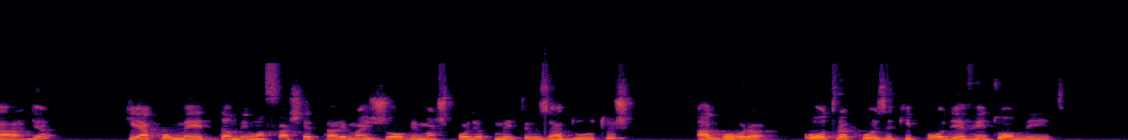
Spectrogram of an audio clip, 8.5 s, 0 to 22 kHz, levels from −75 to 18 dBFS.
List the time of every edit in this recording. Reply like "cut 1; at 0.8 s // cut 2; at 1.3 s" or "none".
cut 1; at 5.2 s

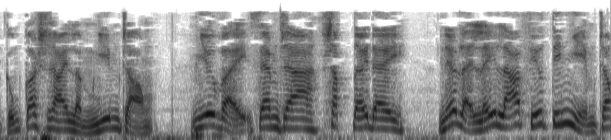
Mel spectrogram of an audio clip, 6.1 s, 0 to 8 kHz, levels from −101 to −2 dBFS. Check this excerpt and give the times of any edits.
cut 1; at 1.9 s

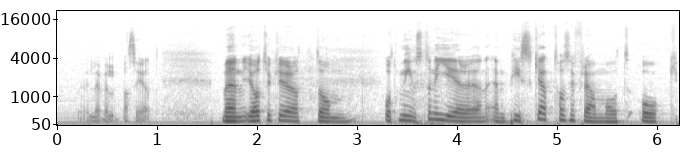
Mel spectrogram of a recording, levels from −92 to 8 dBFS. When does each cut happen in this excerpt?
none

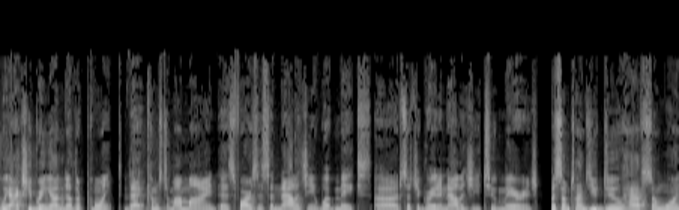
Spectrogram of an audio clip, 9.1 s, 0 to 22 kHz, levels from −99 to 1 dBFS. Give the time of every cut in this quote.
cut 1; at 5.3 s // cut 2; at 7.3 s

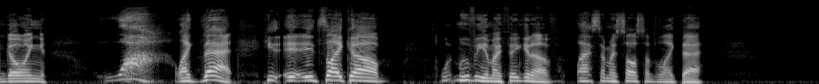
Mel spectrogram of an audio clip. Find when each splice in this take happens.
none

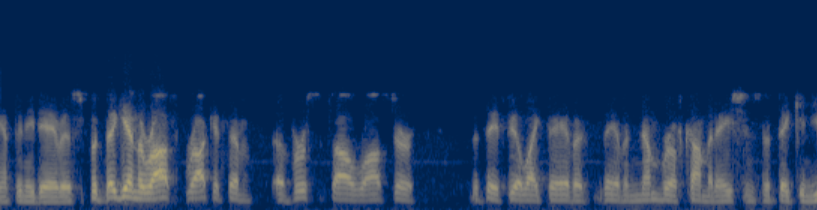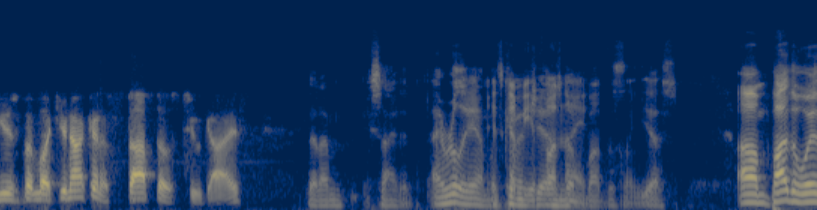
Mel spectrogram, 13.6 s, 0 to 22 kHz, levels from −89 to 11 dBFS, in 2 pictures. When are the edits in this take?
cut 1; at 9.2 s

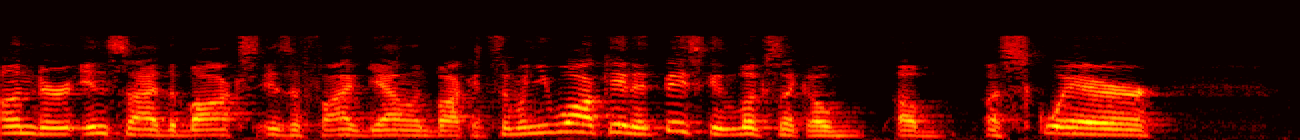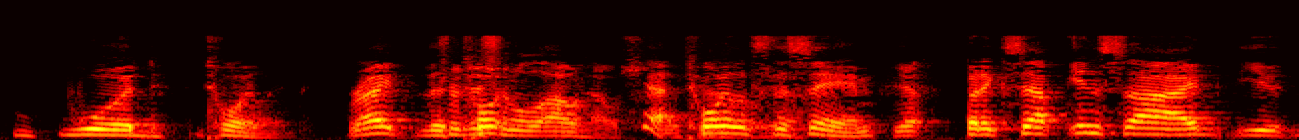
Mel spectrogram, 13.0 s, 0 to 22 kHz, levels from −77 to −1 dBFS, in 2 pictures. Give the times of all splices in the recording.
cut 1; at 11.8 s

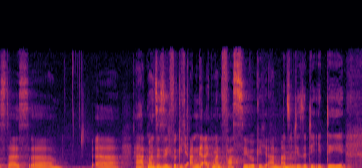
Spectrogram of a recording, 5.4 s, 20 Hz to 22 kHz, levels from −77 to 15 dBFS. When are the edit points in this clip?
cut 1; at 4.2 s

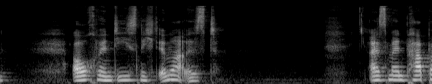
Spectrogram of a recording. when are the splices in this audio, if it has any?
cut 1; at 1.8 s

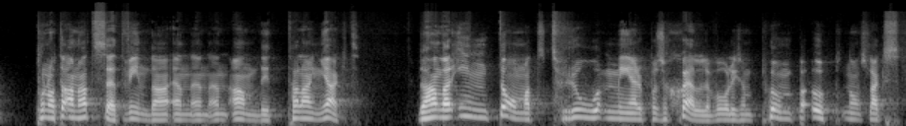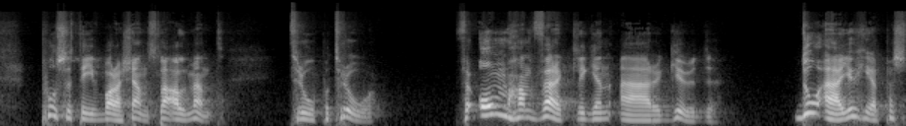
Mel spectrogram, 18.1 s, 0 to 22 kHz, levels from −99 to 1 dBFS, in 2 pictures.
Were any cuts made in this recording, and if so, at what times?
cut 1; at 13.6 s

